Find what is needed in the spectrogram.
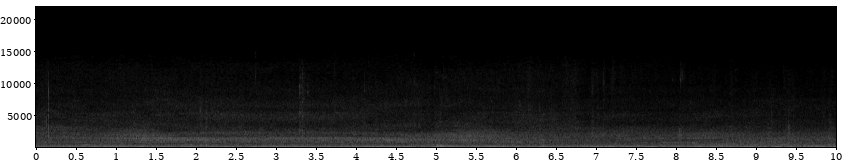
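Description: Engines of a docked passenger ferry running steadily: a deep, even rumble with a faint steady whine on top.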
